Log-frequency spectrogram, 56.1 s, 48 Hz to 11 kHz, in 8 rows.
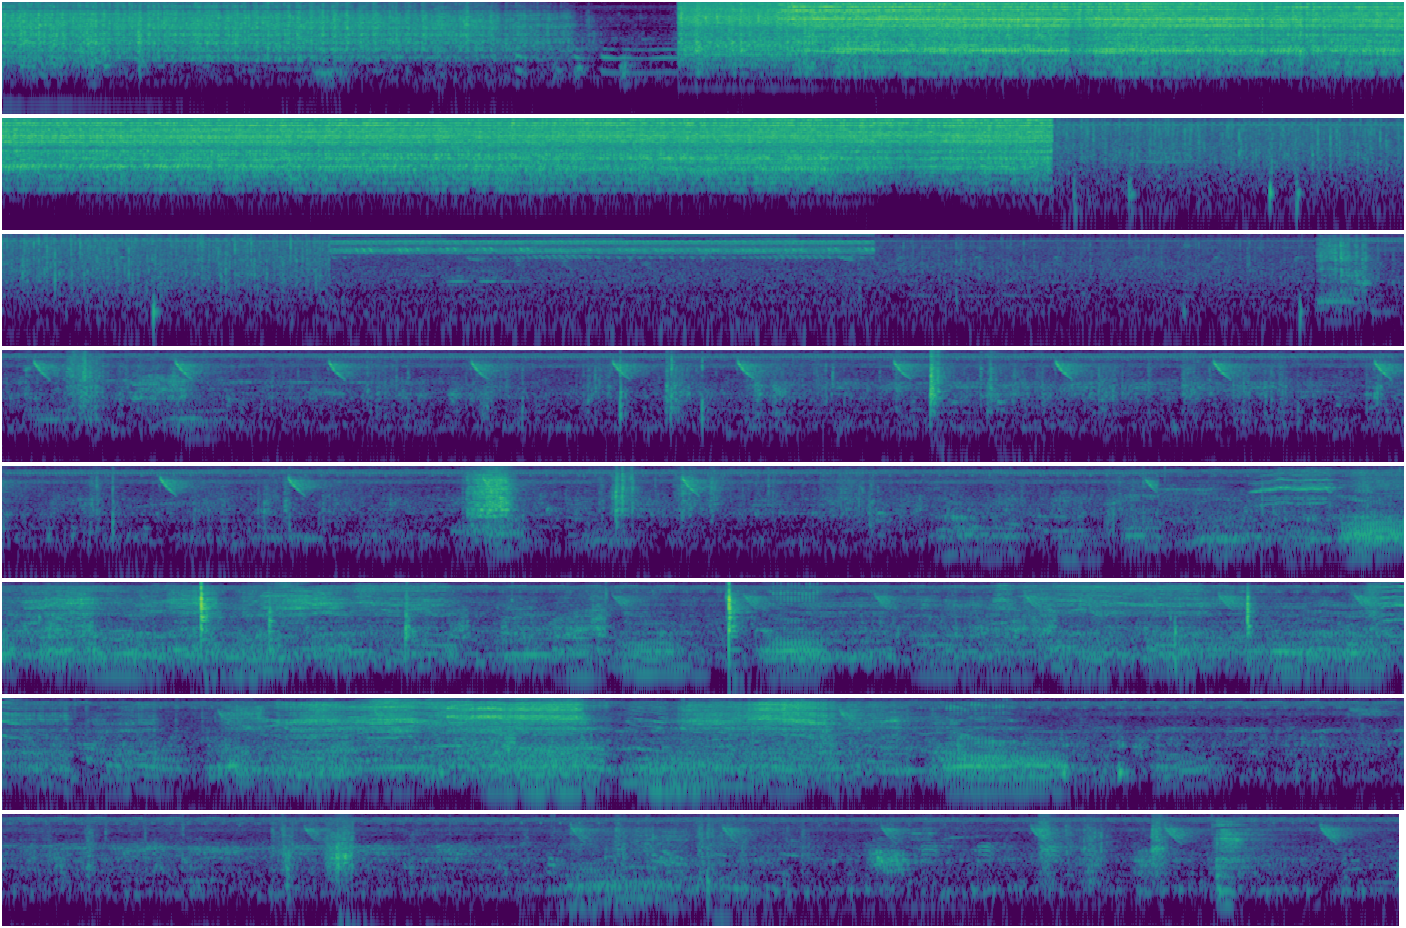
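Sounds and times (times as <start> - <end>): power tool running: 0.0 - 12.3
short tool strokes: 0.0 - 12.3.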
